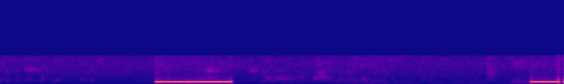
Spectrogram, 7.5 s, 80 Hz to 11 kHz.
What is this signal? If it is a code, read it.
Ringback tone (Europe, 425 Hz).
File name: out- -2017- - - .42562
